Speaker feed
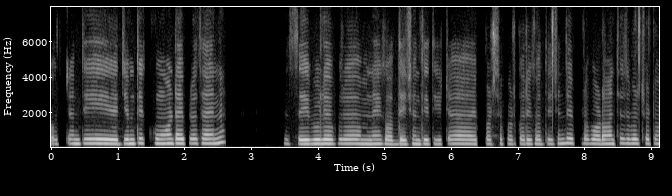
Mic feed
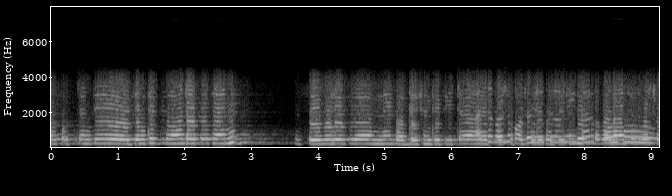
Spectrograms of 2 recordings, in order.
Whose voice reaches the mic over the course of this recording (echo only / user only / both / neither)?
both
